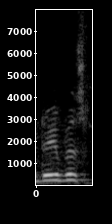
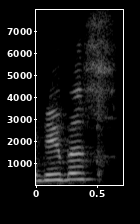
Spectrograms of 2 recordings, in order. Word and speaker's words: Dubus: Dubus present? Anthony Dubus? I am Anthony Edward Dubus. Dubus is the English pronunciation. Dubus is the original French.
